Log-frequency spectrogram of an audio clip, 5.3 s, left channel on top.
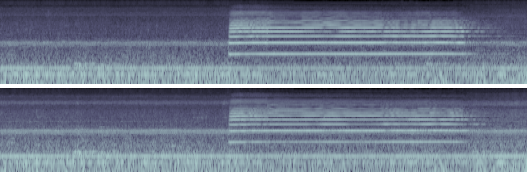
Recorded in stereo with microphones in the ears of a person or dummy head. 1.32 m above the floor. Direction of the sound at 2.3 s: Centre (ahead or behind).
